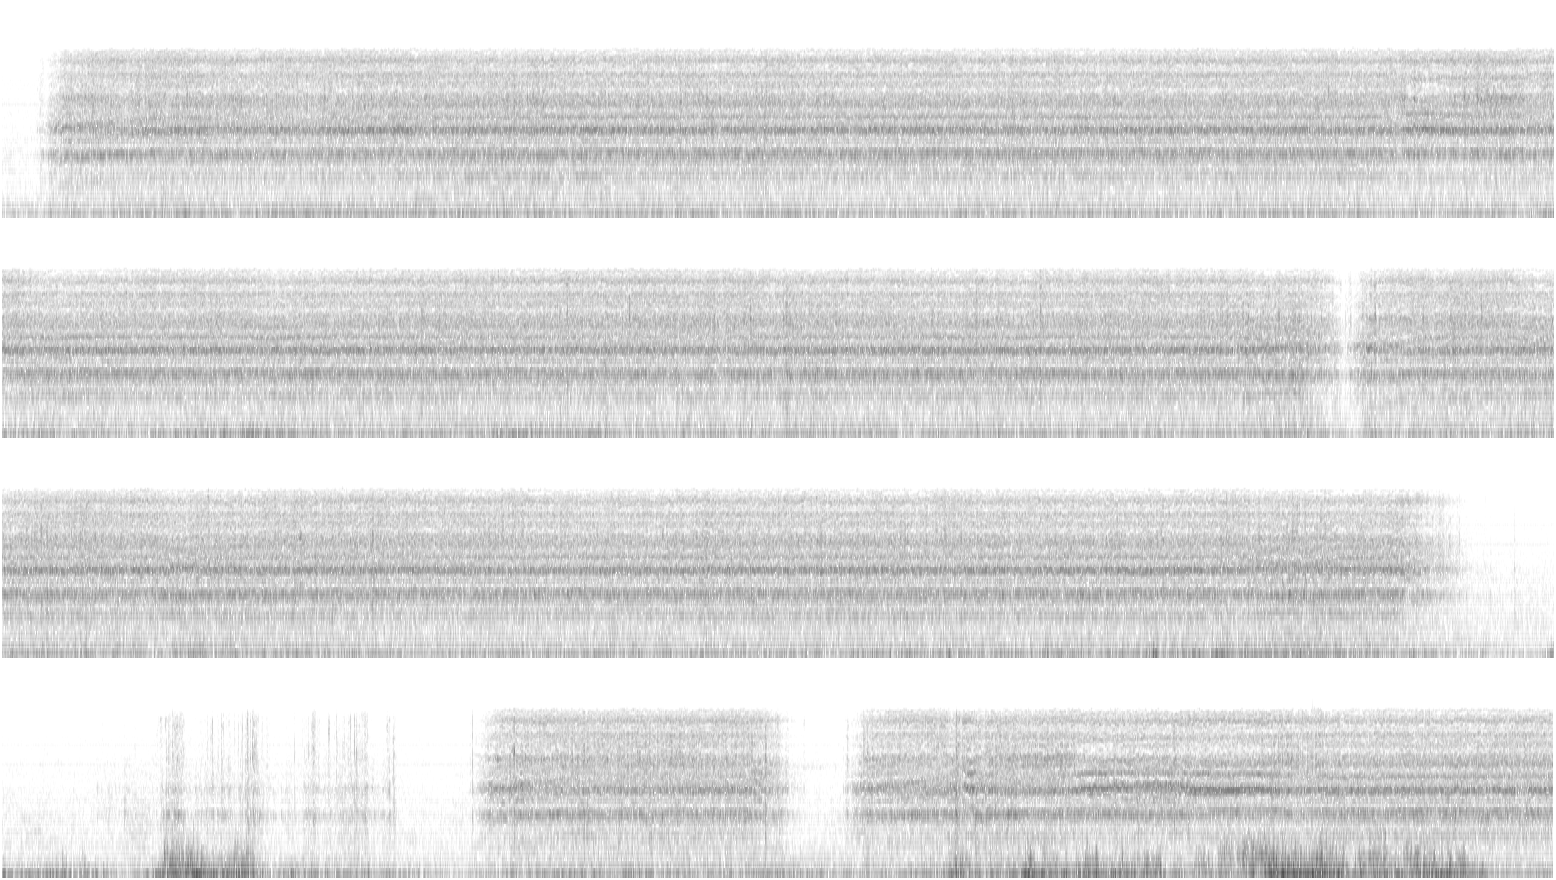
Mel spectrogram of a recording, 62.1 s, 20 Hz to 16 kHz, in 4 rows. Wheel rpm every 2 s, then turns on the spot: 100, 160, 160, 160, 160, 160, 160, 160, 160, 160, 160, 160, 160, 160, 120, 160, 160, 160, 160, 160, 160, 160, 100, 0, 20, 40, 150, 70, 160, 160, 160.
48-50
